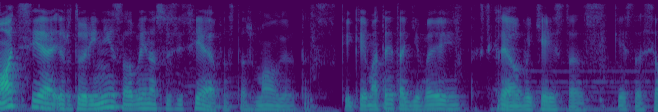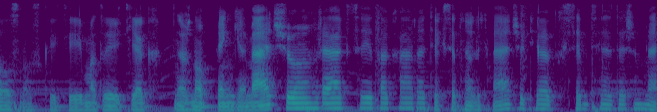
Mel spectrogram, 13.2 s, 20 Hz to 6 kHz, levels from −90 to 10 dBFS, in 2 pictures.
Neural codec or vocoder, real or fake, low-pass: none; real; 5.4 kHz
